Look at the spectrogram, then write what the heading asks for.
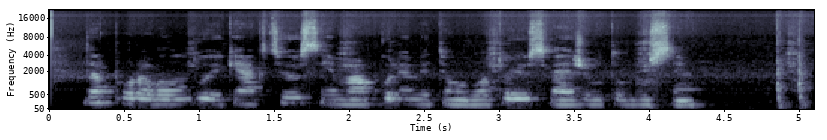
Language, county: Lithuanian, Vilnius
